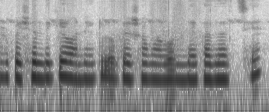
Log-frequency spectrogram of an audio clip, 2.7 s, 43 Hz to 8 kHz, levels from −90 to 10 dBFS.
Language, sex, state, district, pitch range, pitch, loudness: Bengali, female, Tripura, Unakoti, 200-215 Hz, 210 Hz, -17 LUFS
